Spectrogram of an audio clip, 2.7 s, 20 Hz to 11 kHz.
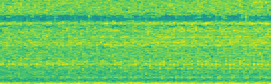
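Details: Rebuilt Toyota 22RE engine in an '85 4Runner after engine replacement, idling during timing check: steady, even low idle, no knocks or misses, dropping slightly as expected when the timing terminal is jumped.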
